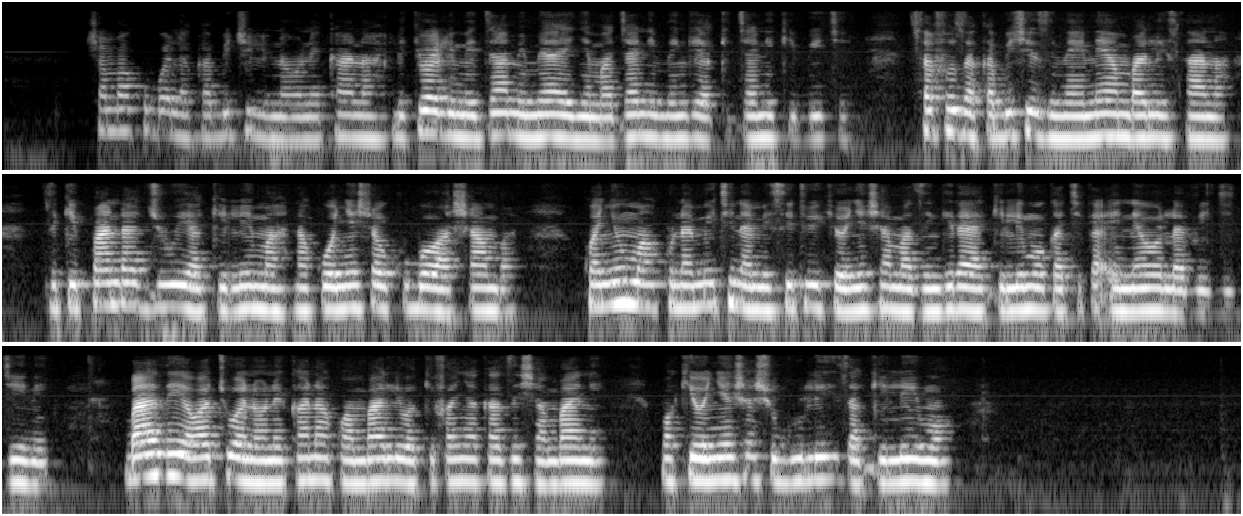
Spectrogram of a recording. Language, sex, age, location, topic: Swahili, female, 36-49, Nairobi, agriculture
